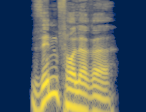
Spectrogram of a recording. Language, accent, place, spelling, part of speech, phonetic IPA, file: German, Germany, Berlin, sinnvollere, adjective, [ˈzɪnˌfɔləʁə], De-sinnvollere.ogg
- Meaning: inflection of sinnvoll: 1. strong/mixed nominative/accusative feminine singular comparative degree 2. strong nominative/accusative plural comparative degree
